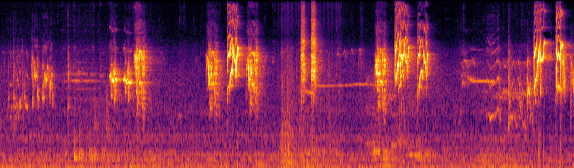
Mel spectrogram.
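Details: Budgerigars said to be ready for laying eggs, heard as bursts of sharp, buzzy chirps and squawks, often in quick pairs or triples, with a thin steady whistle-like tone running between some bursts.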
